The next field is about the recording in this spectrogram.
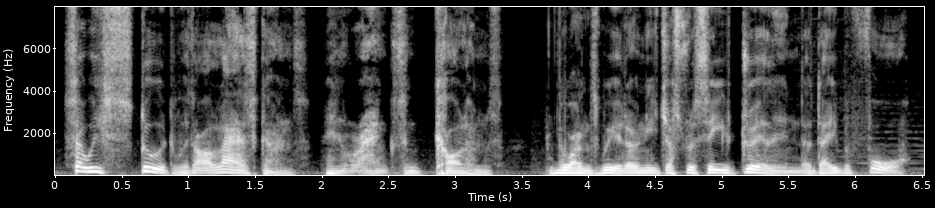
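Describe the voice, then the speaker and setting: A man playing a frightened, haunted far-future soldier, telling his horror story in a dramatic first-person monologue with brooding pauses and shifts from hushed to emphatic. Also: fairly low pitch, lively intonation, slightly rough, faint music behind. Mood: grim recollection. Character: frightened, haunted far-future soldier, former factory worker, recalling terrors.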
